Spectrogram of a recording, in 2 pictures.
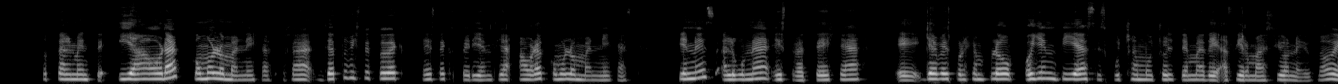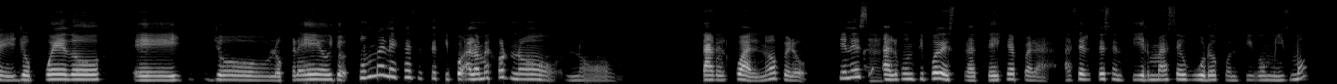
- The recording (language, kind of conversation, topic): Spanish, podcast, ¿Cómo afrontas la inseguridad profesional o el síndrome del impostor?
- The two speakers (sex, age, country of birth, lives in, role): female, 40-44, Mexico, Mexico, host; male, 30-34, Mexico, Mexico, guest
- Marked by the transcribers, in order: static; other noise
